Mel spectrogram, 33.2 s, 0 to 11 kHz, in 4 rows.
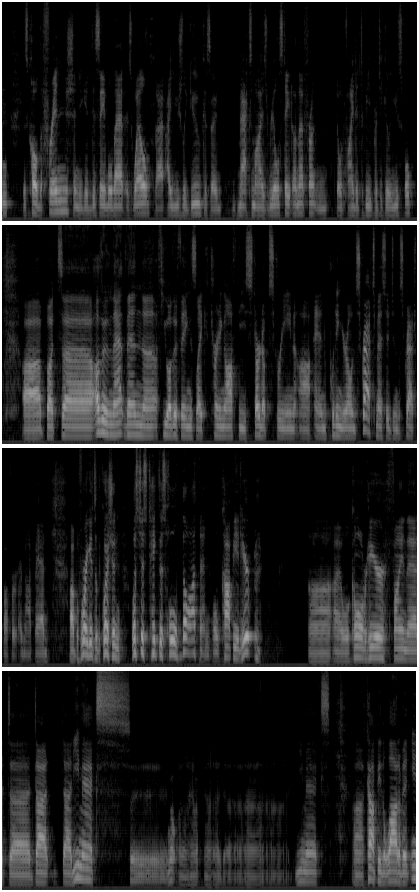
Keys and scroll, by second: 9.1 super+j, 12.2 ctrl+n, 12.3 ctrl+n, 14.3 ctrl+n, 19.8 ctrl+n, 19.9 ctrl+n, 20.7 ctrl+space, 20.8 ctrl+p, 21.3 ctrl+p, 21.6-22.8 ctrl+p, 22.8 alt+w, 23.5 super+j, 28.2 ctrl+x, 28.5 b, 31.9-32.7 typing, 32.8 ctrl+o.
